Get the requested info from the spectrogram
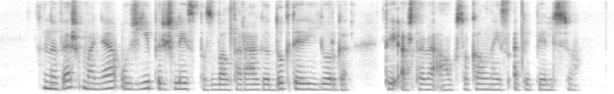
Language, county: Lithuanian, Vilnius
